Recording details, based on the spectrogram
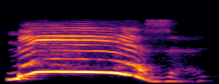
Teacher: você viu que a sílaba que se prolongou foi o me realmente Esta é a sílaba tônica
